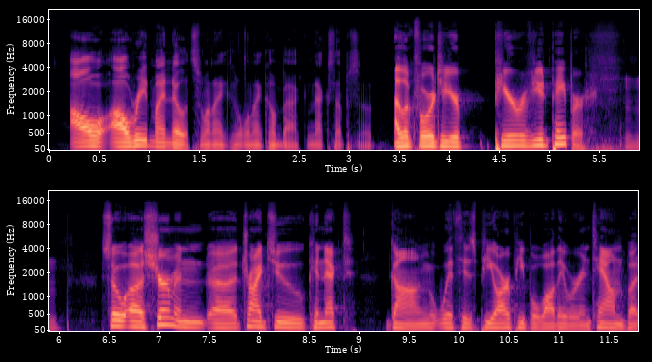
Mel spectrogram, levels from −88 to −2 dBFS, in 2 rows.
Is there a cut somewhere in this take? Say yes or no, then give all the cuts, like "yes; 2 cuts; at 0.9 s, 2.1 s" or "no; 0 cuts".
no; 0 cuts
